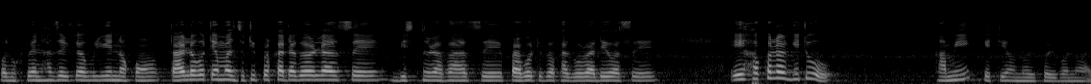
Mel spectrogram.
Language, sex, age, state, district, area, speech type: Assamese, female, 60+, Assam, Charaideo, urban, spontaneous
